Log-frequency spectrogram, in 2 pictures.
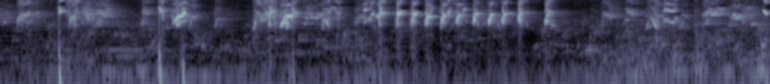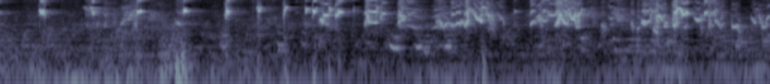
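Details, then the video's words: Young green-and-yellow Rosy-faced (peach-faced) Lovebird in the morning, chirping in rapid, high, shrill bursts, short chattering runs and single sharp notes spaced through ten seconds. "Lovebird's melodious chirping sound"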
